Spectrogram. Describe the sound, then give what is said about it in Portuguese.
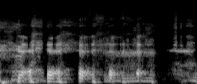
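A run of about five harsh, fairly loud coughs in quick succession, each burst rough and throaty with brief gaps between them. “Pelo eu contrário, você tá tossindo, né?”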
